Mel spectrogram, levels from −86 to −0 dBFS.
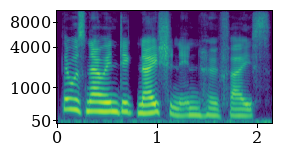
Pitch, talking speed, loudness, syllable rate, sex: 200 Hz, 195 wpm, -17 LUFS, 5.2 syllables/s, female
